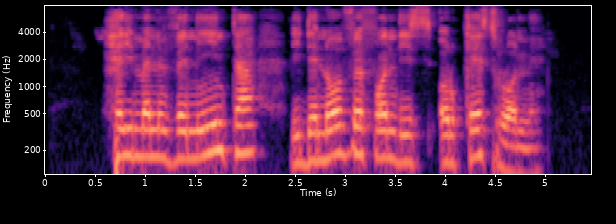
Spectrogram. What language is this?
Esperanto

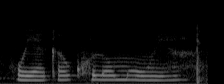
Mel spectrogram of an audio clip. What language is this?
Northern Sotho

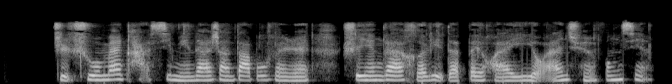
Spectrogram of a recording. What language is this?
Chinese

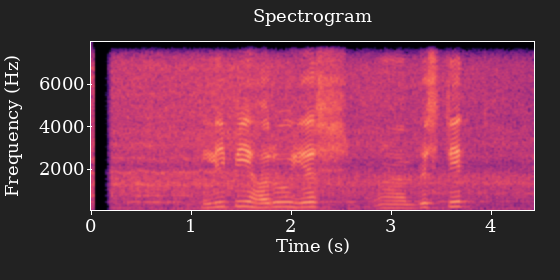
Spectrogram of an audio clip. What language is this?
Nepali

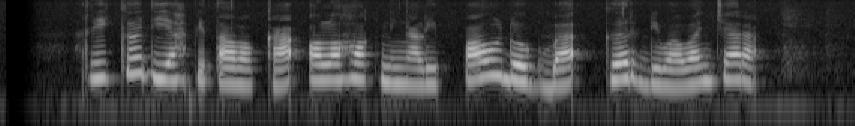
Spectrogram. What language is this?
Sundanese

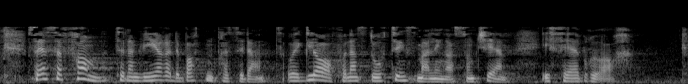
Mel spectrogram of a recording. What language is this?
Norwegian Nynorsk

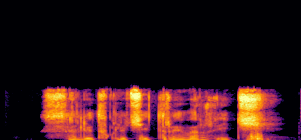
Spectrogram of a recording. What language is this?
Russian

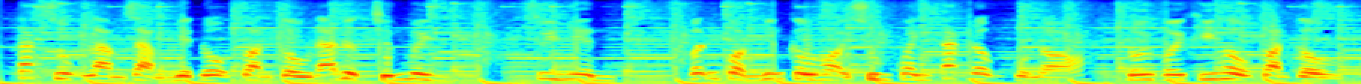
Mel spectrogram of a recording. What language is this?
Vietnamese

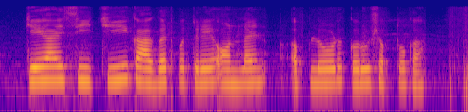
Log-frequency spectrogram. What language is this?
Marathi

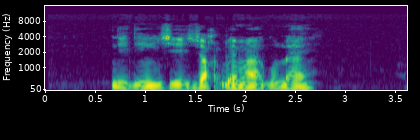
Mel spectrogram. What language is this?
Tupuri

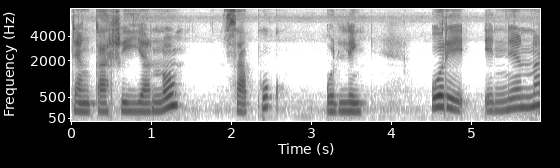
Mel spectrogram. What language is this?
Masai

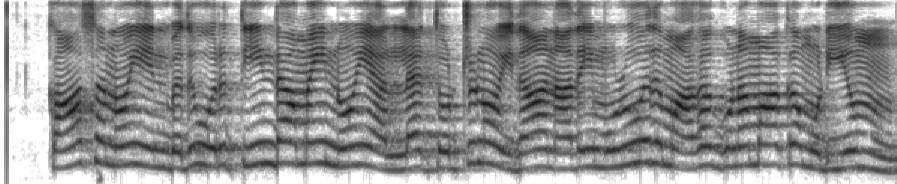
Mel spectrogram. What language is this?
Tamil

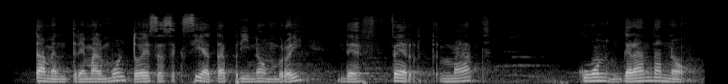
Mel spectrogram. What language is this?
Esperanto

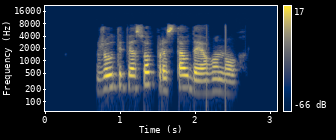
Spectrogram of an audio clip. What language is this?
Belarusian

